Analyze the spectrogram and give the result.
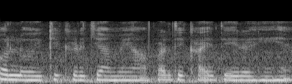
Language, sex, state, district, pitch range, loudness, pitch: Hindi, female, Chhattisgarh, Bilaspur, 195-210 Hz, -15 LUFS, 195 Hz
